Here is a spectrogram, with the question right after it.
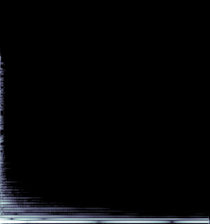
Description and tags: Looped, nylon string guitar note
single-notes, acoustic, guitar, nylon-guitar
